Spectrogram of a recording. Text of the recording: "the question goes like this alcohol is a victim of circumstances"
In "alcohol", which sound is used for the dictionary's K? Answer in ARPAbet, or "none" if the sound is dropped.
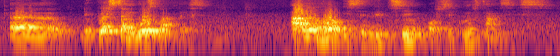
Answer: none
